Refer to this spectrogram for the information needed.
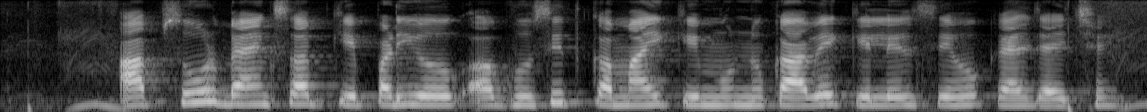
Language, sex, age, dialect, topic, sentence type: Magahi, female, 18-24, Western, banking, statement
